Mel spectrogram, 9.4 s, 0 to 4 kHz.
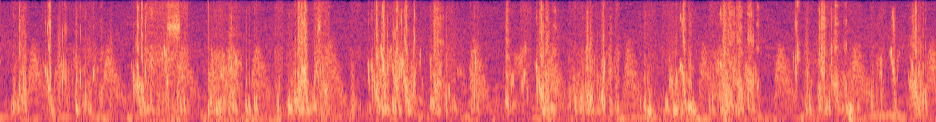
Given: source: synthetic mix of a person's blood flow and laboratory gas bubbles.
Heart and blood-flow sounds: Doppler ultrasound of blood flow; subclavian vein
0.10-0.30 s: bubbles
0.41-1.04 s: bubbles
1.30-1.92 s: bubbles
2.08-2.62 s: bubbles
2.73-3.32 s: bubbles
3.50-3.62 s: bubbles
3.66-4.24 s: bubbles
4.29-4.83 s: bubbles
5.03-5.61 s: bubbles
5.67-6.21 s: bubbles
6.38-6.99 s: bubbles
7.06-7.63 s: bubbles
7.91-8.63 s: bubbles
8.69-8.86 s: bubbles
8.89-9.00 s: bubbles
9.07-9.31 s: bubbles
From the record:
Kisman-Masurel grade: 343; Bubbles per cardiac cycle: rolling drumbeat, 9 or more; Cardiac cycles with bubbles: 100%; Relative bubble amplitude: loud (0.450 to 0.775); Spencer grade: 3 (all of the cardiac periods contain showers or single bubble signals, but not dominating or overriding the cardiac motion signals); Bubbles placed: anywhere in the cardiac cycle

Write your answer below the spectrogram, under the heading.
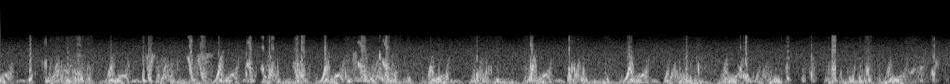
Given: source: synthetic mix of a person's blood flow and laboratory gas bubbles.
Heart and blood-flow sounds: Doppler ultrasound of blood flow; precordium
0.26-0.35 s: bubbles
0.41-0.93 s: bubbles
1.40-1.81 s: bubbles
1.86-2.14 s: bubbles
2.43-2.57 s: bubbles
2.60-2.77 s: bubbles
2.92-3.11 s: bubbles
3.42-4.03 s: bubbles
4.06-4.12 s: bubbles
4.71-5.03 s: bubbles
5.23-5.36 s: bubbles
5.64-5.91 s: bubbles
6.04-6.13 s: bubbles
6.78-7.03 s: bubbles
7.37-7.54 s: bubbles
7.85-7.92 s: bubbles
8.01-8.17 s: bubbles
8.22-8.40 s: bubbles
8.44-8.75 s: bubbles
9.04-9.25 s: bubbles
9.29-9.42 s: bubbles
From the record:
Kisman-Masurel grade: 233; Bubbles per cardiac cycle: several, 3 to 8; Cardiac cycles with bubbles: 50 to 99%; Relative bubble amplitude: loud (0.450 to 0.775); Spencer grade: 3 (all of the cardiac periods contain showers or single bubble signals, but not dominating or overriding the cardiac motion signals); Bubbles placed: only in the low amplitude regions of the cardiac cycle

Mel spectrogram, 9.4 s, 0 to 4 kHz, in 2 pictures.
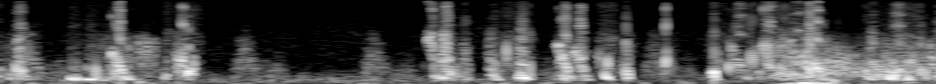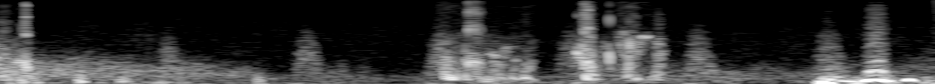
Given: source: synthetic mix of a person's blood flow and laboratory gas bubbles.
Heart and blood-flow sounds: Doppler ultrasound of blood flow; subclavian vein
0.00-0.19 s: bubbles
0.31-0.79 s: bubbles
0.81-1.01 s: bubbles
2.12-2.36 s: bubbles
2.43-2.68 s: bubbles
2.77-3.18 s: bubbles
3.30-3.39 s: bubbles
3.54-4.23 s: bubbles
4.27-4.87 s: bubbles
6.85-7.36 s: bubbles
7.54-8.02 s: bubbles
From the record:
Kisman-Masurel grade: 332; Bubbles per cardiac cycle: rolling drumbeat, 9 or more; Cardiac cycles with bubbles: 50 to 99%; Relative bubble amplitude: moderate (0.250 to 0.450); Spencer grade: 3 (all of the cardiac periods contain showers or single bubble signals, but not dominating or overriding the cardiac motion signals); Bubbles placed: anywhere in the cardiac cycle

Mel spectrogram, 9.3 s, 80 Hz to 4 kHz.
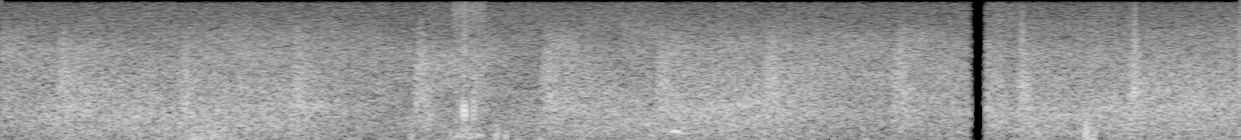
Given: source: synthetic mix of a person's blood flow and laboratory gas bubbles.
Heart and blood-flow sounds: Doppler ultrasound of blood flow; subclavian vein
3.39-3.63 s: bubbles
From the record:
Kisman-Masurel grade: 113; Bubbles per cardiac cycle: 1 to 2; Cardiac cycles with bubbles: 1 to 10%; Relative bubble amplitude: loud (0.450 to 0.775); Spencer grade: 1 (occasional bubble signal discernible with the cardiac motion signal, with majority of cardiac periods free of bubbles); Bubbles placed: anywhere in the cardiac cycle

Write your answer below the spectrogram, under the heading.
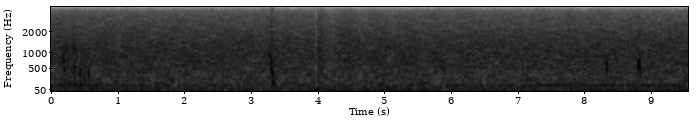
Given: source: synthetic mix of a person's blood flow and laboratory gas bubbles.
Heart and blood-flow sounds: Doppler ultrasound of blood flow; subclavian vein
0.15-0.60 s: bubbles
3.24-3.39 s: bubbles
8.31-8.37 s: bubbles
8.76-8.88 s: bubbles
9.14-9.21 s: bubbles
From the record:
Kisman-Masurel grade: 123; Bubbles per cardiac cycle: 1 to 2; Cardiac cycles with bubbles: 10 to 50%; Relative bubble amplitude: loud (0.450 to 0.775); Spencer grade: 2 (many but less than half of the cardiac periods contain bubble signals, singularly or in groups); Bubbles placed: anywhere in the cardiac cycle

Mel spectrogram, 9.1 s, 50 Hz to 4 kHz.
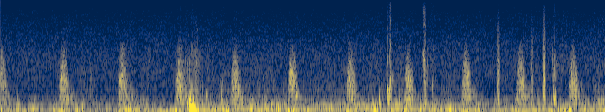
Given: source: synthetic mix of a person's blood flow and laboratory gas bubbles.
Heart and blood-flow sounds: Doppler ultrasound of blood flow; subclavian vein
2.65-3.04 s: bubbles
3.07-3.13 s: bubbles
3.30-3.38 s: bubbles
5.67-5.74 s: bubbles
5.77-6.01 s: bubbles
6.06-6.17 s: bubbles
6.33-6.42 s: bubbles
6.44-6.52 s: bubbles
8.27-8.36 s: bubbles
8.90-9.09 s: bubbles
From the record:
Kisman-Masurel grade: 221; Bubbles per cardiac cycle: several, 3 to 8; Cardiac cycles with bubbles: 10 to 50%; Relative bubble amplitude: barely perceptible (0.100 to 0.250); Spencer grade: 2 (many but less than half of the cardiac periods contain bubble signals, singularly or in groups); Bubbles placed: anywhere in the cardiac cycle

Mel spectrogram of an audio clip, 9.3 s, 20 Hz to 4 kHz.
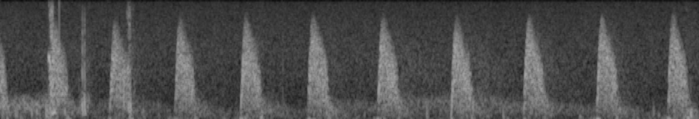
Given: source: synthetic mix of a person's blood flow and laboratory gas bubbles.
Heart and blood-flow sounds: Doppler ultrasound of blood flow; subclavian vein
0.59-0.81 s: bubbles
1.04-1.22 s: bubbles
1.67-1.81 s: bubbles
From the record:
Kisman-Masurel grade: 222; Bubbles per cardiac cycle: several, 3 to 8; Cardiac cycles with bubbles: 10 to 50%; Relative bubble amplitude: moderate (0.250 to 0.450); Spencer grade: 2 (many but less than half of the cardiac periods contain bubble signals, singularly or in groups); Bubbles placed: anywhere in the cardiac cycle

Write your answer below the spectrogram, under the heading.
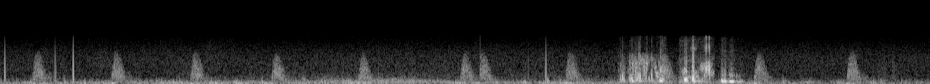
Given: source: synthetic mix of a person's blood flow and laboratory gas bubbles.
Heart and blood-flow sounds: Doppler ultrasound of blood flow; subclavian vein
6.18-6.67 s: bubbles
6.79-7.15 s: bubbles
7.19-7.44 s: bubbles
From the record:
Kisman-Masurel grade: 213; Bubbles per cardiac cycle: several, 3 to 8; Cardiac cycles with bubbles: 1 to 10%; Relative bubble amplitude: loud (0.450 to 0.775); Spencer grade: 1 (occasional bubble signal discernible with the cardiac motion signal, with majority of cardiac periods free of bubbles); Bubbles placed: anywhere in the cardiac cycle

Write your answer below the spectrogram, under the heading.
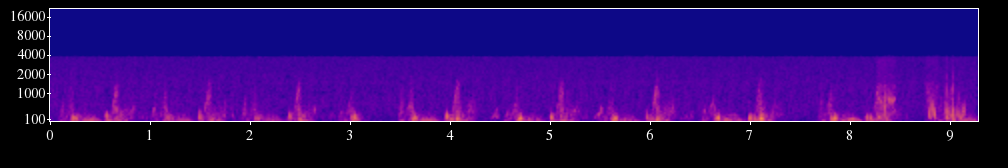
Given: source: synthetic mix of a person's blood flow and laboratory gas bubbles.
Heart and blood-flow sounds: Doppler ultrasound of blood flow; precordium
8.28-8.47 s: bubbles
8.78-8.90 s: bubbles
8.95-9.20 s: bubbles
From the record:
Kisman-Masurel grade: 213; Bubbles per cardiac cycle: several, 3 to 8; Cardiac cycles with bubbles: 1 to 10%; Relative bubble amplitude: loud (0.450 to 0.775); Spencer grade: 1 (occasional bubble signal discernible with the cardiac motion signal, with majority of cardiac periods free of bubbles); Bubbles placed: only in the low amplitude regions of the cardiac cycle

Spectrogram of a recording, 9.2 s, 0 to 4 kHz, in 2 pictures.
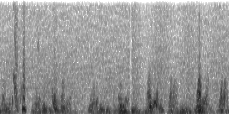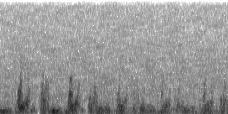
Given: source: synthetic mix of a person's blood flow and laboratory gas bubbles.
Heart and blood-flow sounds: Doppler ultrasound of blood flow; precordium
0.22-0.55 s: bubbles
0.74-0.93 s: bubbles
1.01-1.19 s: bubbles
From the record:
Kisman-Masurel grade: 222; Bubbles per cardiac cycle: several, 3 to 8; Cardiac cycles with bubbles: 10 to 50%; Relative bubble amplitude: moderate (0.250 to 0.450); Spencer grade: 2 (many but less than half of the cardiac periods contain bubble signals, singularly or in groups); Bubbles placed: anywhere in the cardiac cycle

